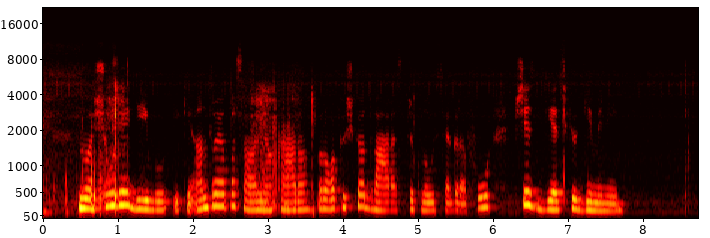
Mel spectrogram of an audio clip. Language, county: Lithuanian, Vilnius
